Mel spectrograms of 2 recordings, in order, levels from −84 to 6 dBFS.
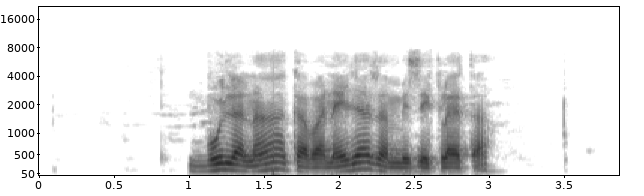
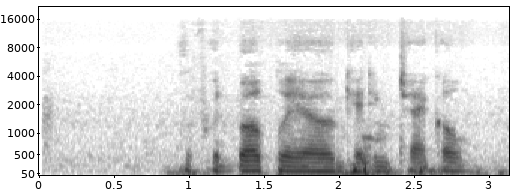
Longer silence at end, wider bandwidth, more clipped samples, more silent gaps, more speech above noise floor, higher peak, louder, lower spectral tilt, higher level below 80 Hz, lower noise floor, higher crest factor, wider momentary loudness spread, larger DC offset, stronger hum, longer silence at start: first, 0.85 s vs 0 s; second, 7.6 kHz vs 15.5 kHz; neither; neither; first, 61 dB vs 35 dB; about the same, -2 dBFS vs -2 dBFS; first, -17 LUFS vs -20 LUFS; about the same, -7 dB/octave vs -8 dB/octave; second, -54 dBFS vs -36 dBFS; first, -77 dBFS vs -55 dBFS; about the same, 16 dB vs 20 dB; about the same, 9 LU vs 11 LU; neither; neither; first, 1 s vs 0.85 s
